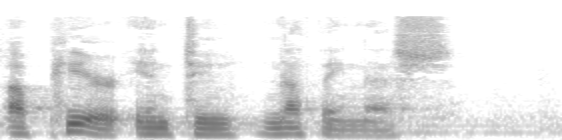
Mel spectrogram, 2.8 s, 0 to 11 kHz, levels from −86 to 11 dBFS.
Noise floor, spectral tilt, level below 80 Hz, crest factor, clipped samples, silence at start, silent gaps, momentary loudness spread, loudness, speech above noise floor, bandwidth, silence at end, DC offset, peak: -67 dBFS; -5.5 dB/octave; -68 dBFS; 18 dB; under 0.1%; 0 s; none; 11 LU; -38 LUFS; 30 dB; 7.6 kHz; 0.55 s; under 0.1%; -20 dBFS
